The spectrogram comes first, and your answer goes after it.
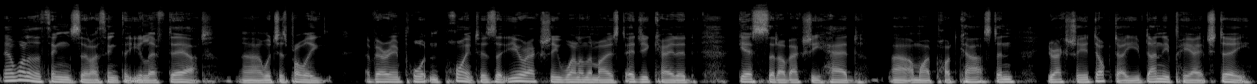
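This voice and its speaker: A man's voice: lowish voice, fairly quick, dark tone, no echo, clean studio sound. A man hosting a podcast, introducing his guest and asking long, rambling questions. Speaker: podcast host.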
